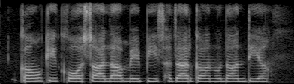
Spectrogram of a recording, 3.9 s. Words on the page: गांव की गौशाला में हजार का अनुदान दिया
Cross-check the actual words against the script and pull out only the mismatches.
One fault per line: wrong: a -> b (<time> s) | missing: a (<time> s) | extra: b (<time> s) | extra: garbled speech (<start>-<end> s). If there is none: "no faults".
extra: बीस (1.9 s)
